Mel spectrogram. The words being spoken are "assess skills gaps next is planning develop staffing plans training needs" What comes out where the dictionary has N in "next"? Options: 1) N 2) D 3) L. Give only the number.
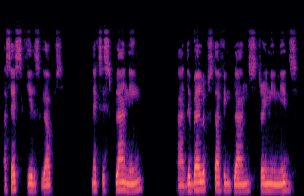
1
